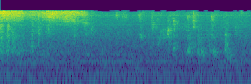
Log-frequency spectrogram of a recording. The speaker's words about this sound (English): Lemon. fizzy water, isn't it?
